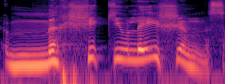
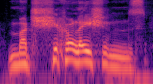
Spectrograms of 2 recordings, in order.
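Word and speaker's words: machicolations: It looks like it's a proper hard CH in it.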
